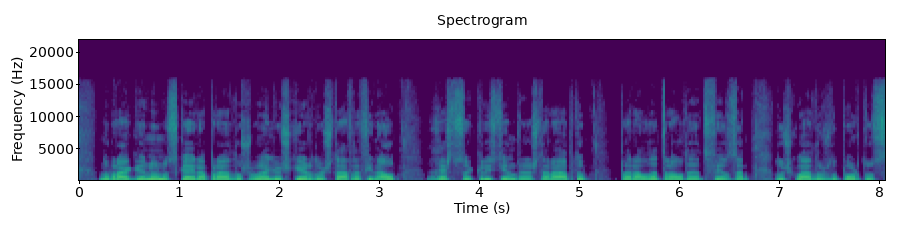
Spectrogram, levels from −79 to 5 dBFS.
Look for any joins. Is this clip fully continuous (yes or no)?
no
